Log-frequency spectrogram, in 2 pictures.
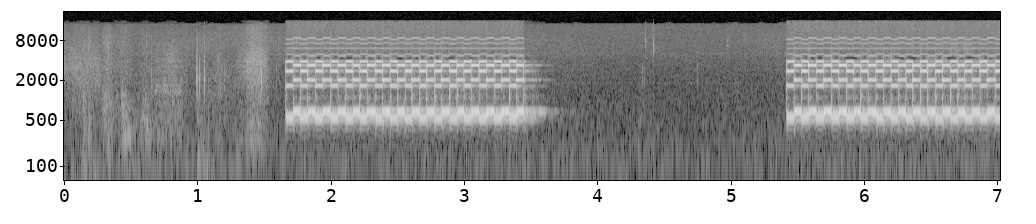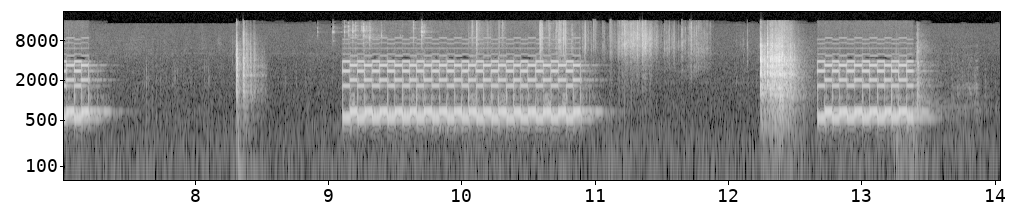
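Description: Telephone ringing: three full rings of about two seconds each, with a last, shorter ring near the end. A click sounds between the second and third rings, and a sharp knock comes just before the last ring.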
